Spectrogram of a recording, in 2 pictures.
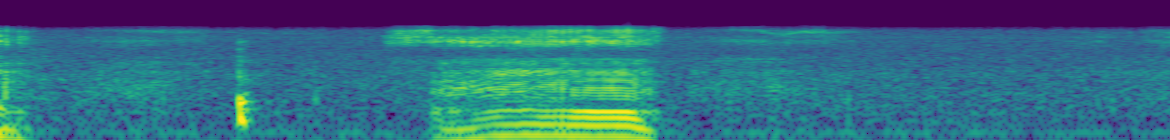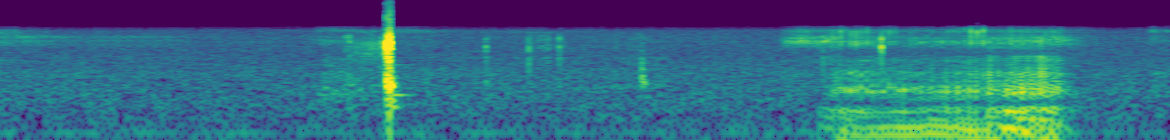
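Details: Tyson the dog, asleep on a love seat and snoring very loudly; two long, harsh, rumbling snores about eight seconds apart, separated by quiet breathing and a single sharp snap.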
